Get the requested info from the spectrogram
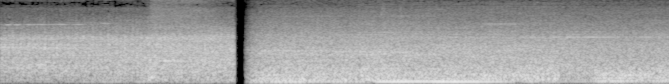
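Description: City street traffic: a hybrid double-decker bus passing close, then, after a sudden brief dropout, steady traffic under a railway bridge with a deep engine rumble swelling for about a second just after the middle.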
